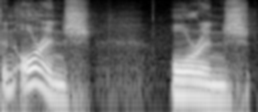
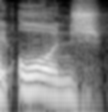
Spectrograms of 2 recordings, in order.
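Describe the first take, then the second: First: Said in the usual way. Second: English-style "orange", the r softened into a long "aw"; British "awnge" for "orange"; English accent. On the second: Shown as a demonstration. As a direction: draw out "orange" as the English might. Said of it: "I think they would say".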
